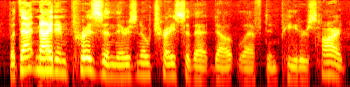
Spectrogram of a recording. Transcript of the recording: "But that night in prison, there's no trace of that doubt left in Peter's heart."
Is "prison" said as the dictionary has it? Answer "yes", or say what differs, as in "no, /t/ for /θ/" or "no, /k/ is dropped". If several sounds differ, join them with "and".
yes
